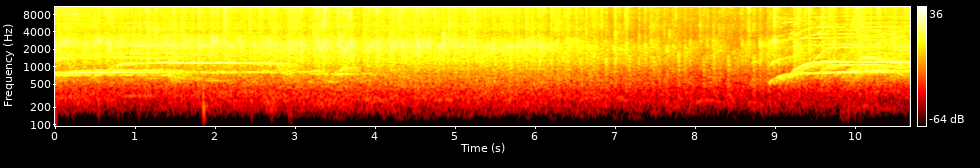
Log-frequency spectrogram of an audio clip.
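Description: Audience applauding and cheering to welcome a guest, with long, high cries from the crowd over the clapping in the first few seconds and again near the end; the clapping dips briefly before swelling back up.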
